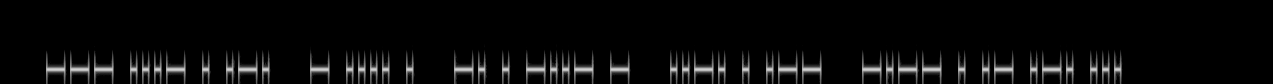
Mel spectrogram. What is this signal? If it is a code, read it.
Morse code, heard as a keyed tone, about 20 wpm, 700 Hz. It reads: OVER THE NEXT FEW YEARS
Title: Sets of 5 Words Encore 20wpm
